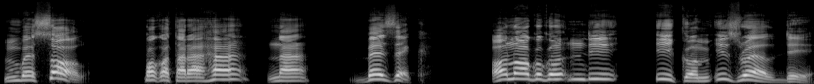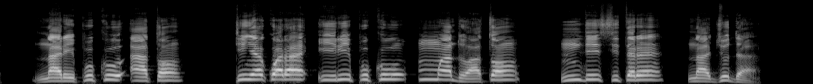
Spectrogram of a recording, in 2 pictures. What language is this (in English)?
Igbo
